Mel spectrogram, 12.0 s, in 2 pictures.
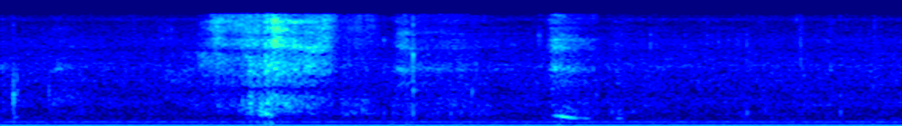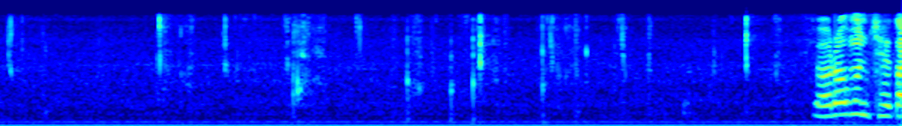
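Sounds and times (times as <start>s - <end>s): low electrical hum: 0.0s - 12.0s
person chewing noodles: 4.8s - 11.4s.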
